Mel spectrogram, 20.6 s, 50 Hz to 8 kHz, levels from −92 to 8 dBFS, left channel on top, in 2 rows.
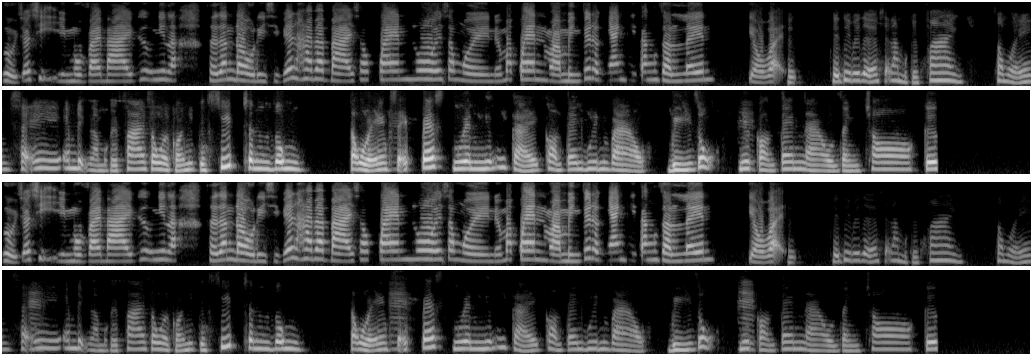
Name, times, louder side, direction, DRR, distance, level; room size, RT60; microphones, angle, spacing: voice 1, 0.0-7.1 7.5-7.8 10.5-10.7 14.2-14.3 17.7-17.8, right 4 dB, 30° right, 0.8 m, -29 dB
voice 2, 8.3-9.6 9.9-13.3 13.8-17.4 17.7-19.6, left 9 dB, 90° left, 0.3 m, -23 dB
open air
head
